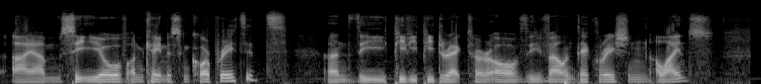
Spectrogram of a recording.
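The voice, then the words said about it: Strong Scottish accent. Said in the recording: “I am mad and Scottish and have a horrible accent”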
